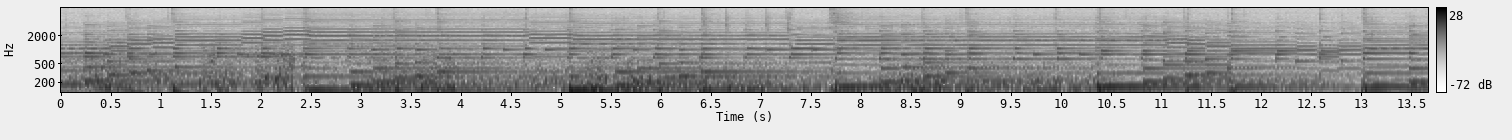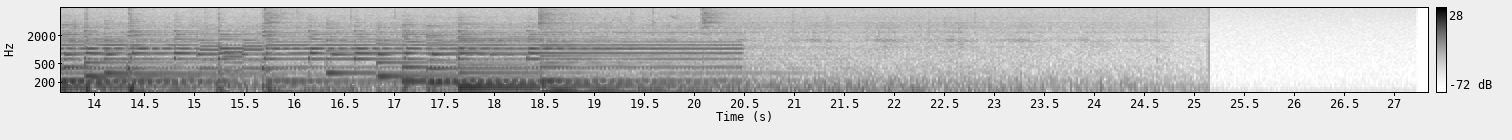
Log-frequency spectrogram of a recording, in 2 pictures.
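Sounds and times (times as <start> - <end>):
waltz variations: 0.0 - 20.6.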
